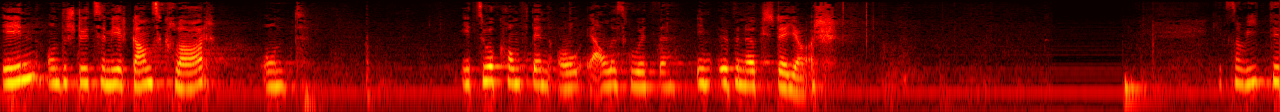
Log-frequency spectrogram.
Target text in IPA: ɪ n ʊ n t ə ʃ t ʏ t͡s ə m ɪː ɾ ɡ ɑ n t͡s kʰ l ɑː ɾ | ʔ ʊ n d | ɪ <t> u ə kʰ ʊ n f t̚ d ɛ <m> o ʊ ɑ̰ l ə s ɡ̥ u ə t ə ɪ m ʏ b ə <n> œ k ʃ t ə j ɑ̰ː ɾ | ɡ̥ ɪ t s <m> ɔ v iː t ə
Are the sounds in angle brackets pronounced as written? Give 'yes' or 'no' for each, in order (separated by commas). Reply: no, no, yes, no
